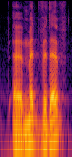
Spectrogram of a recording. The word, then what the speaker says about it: Medvedev: There's Daniel Medvedev, if I'm saying that right. – Yeah, that's right.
